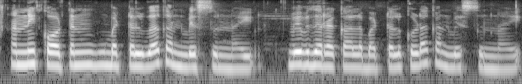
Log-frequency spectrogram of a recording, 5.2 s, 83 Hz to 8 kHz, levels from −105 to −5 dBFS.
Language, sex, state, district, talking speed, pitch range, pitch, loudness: Telugu, female, Andhra Pradesh, Krishna, 115 wpm, 205-240 Hz, 220 Hz, -18 LUFS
